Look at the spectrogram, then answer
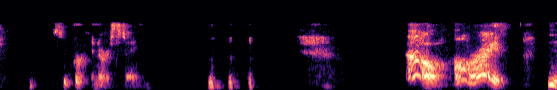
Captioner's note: chuckles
